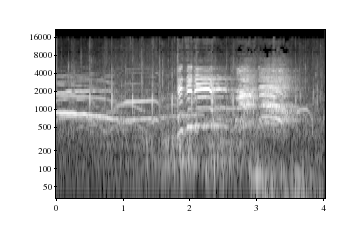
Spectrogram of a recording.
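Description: Children's voices shouting long, drawn-out calls, with a loud group shout about two seconds in.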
